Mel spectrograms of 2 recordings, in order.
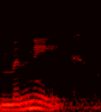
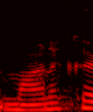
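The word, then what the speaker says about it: Mon'que: spelled m-o-n apostrophe q-u-e it's pronounced monique um this guy at work yesterday he asked me he was like hey um how do you pronounce your name is it monica or monique and i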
